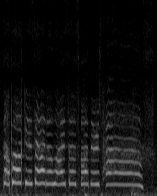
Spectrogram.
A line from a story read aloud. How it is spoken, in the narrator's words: yell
